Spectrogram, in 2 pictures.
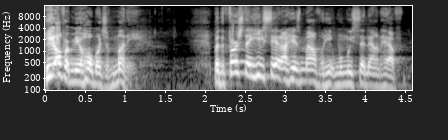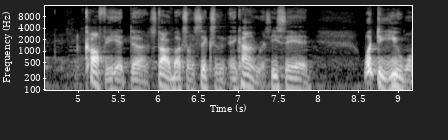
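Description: A man at a very fast pace, animated in tone, with vocal fry, very wide pitch swings, big swings in loudness and long, frequent pauses. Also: fairly high pitch for a man. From US Midwest (Detroit, Columbus). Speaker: community activist; interviewee. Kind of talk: oral history interview. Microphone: lapel.

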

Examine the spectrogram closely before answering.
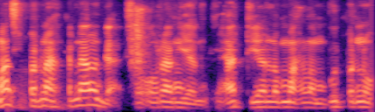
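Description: A man's fairly high voice at a very fast pace, with a dry, close sound and no echo. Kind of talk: casual discussion. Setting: video call.

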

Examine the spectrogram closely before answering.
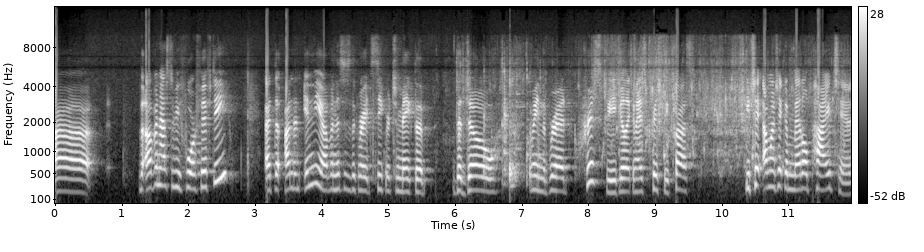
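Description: A woman speaks at a fairly quick pace and a fairly high pitch. Noticeable background noise runs underneath. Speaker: home cooking video host. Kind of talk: cooking tutorial. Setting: home kitchen, chest mic. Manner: casual, chatty with asides.

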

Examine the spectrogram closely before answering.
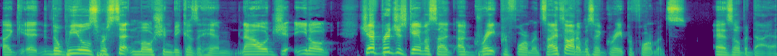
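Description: A man with lively intonation and a fairly quick pace, in a dry sound with no echo and a quiet background. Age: 30s. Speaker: podcast co-host. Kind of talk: casual chat. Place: home room. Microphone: studio mic.

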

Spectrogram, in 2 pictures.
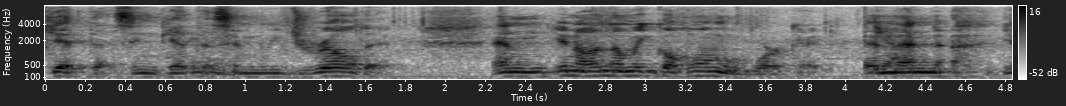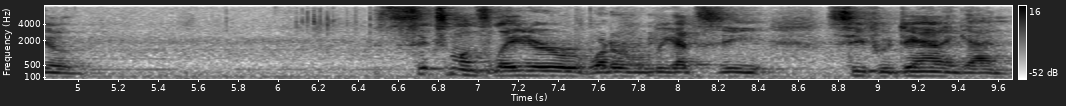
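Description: A man at a fairly quick pace with ordinary pitch variation, audible room echo and light background noise. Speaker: martial arts instructor. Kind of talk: interview answer. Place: gym.

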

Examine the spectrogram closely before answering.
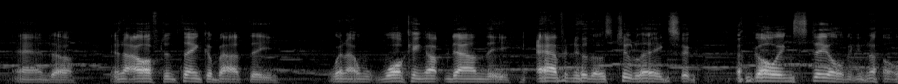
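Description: Faint music plays in the background as a man talks at a fairly slow pace. His pitch is medium, with ordinary pitch variation. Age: 80s+. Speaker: historian and storyteller. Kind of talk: tour host narration. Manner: casual, anecdotal, hesitant. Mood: warm, reminiscing. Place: studio.

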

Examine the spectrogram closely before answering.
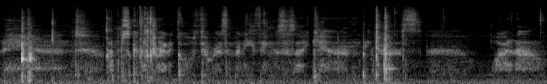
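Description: Whispering at a moderate pace, the voice shows big swings in loudness. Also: woman. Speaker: ASMR creator. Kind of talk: ASMR makeup collection showing, casual talk to camera. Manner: casual, chatty, whispery ASMR delivery. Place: home room. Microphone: earbuds.

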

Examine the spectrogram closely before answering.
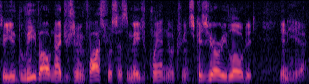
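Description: There is light background noise and a dry sound with no echo. The speaker is a man. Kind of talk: interview answer. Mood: calm, informative. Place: garden.

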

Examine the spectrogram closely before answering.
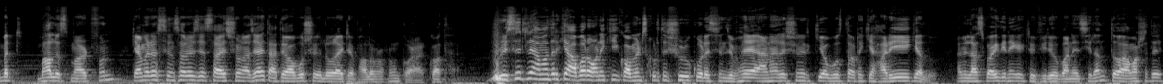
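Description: The speaker is a man with a fairly high pitch. His intonation is lively. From Bangladesh. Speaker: tech YouTuber. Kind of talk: tech news vlog. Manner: casual and lively. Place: home room.

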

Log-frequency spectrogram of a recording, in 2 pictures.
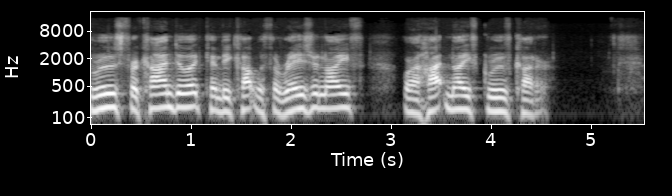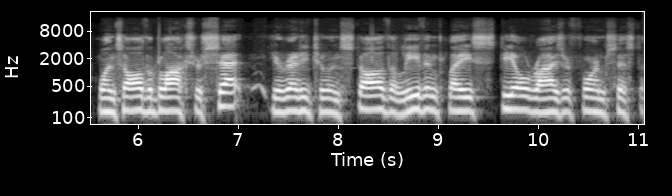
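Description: The voice has a dark, mellow tone, fairly even intonation and a fairly slow pace. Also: man, fairly high pitch for a man.

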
